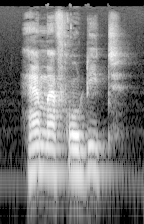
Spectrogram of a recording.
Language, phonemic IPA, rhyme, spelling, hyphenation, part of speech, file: Dutch, /ˌɦɛr.maː.froːˈdit/, -it, hermafrodiet, her‧ma‧fro‧diet, noun / adjective, Nl-hermafrodiet.ogg
- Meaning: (noun) a hermaphrodite. (see usage note below); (adjective) hermaphrodite, hermaphroditic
